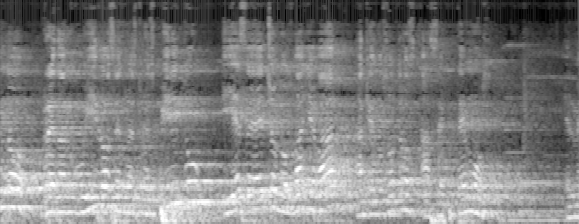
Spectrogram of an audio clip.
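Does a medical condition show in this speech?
No.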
